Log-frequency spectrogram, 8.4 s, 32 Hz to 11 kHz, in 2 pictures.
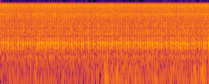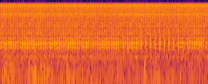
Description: Toyota Corolla E12J '04 faclift 3ZZ-FE idleing rough. any ideas what it could be ?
